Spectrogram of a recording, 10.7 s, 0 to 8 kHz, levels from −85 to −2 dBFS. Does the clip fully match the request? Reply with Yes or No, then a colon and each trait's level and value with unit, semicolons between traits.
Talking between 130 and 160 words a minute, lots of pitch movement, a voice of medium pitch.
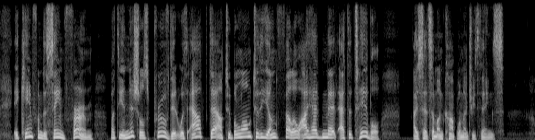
No: average, 170 wpm; wide, 7.3 semitones; medium, 165 Hz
